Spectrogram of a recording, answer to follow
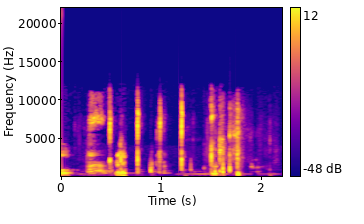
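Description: Typing on a computer keyboard: a quick run of key clicks under a person talking.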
